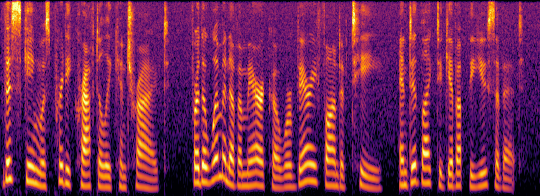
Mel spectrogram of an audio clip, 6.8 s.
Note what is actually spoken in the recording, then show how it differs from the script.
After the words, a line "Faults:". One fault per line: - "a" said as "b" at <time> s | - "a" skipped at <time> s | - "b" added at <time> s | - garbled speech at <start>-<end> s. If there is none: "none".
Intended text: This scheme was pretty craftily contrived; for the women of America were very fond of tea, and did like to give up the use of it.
This scheme was pretty craftily contrived; for the women of America were very fond of tea, and did like to give up the use of it.
Faults:
none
